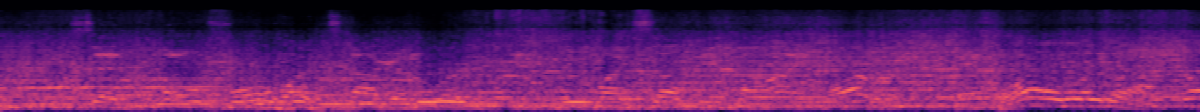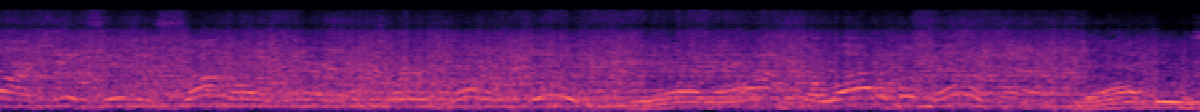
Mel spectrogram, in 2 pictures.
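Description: Several stock car engines racing together, overlapping, their pitch rising and falling again and again as the cars accelerate and lift through the turns.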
